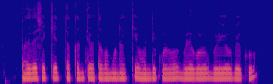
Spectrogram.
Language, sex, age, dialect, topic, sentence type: Kannada, male, 18-24, Dharwad Kannada, agriculture, statement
